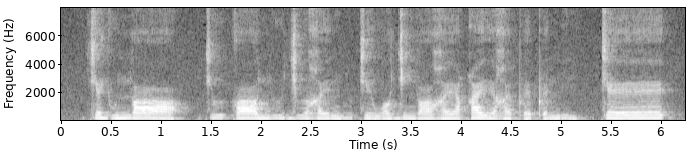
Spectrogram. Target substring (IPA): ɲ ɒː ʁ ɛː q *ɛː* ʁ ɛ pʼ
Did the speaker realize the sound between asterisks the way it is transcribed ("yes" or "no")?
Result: no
